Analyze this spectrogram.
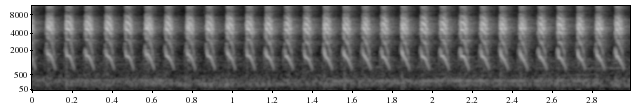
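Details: Kingfisher known locally as tengkek buto, in a clear, closely spaced call series: crisp, high, falling notes fired in rapid regular succession, about ten a second, over quiet background.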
